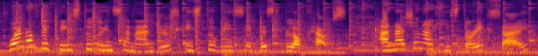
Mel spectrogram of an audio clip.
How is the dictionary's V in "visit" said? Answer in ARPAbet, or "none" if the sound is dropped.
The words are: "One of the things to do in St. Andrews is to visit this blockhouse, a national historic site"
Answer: B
